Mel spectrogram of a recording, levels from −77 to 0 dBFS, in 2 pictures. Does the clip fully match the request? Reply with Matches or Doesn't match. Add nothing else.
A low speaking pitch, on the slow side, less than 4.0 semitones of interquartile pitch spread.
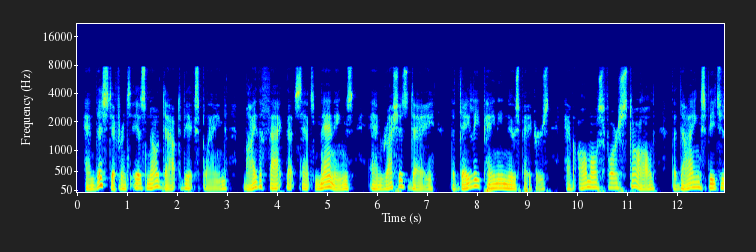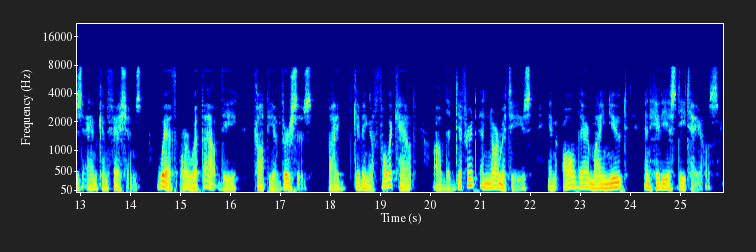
Doesn't match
